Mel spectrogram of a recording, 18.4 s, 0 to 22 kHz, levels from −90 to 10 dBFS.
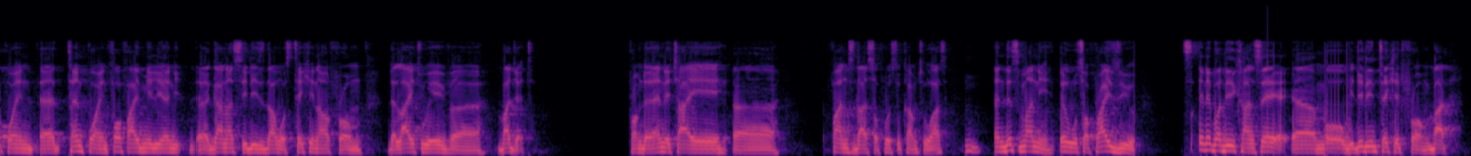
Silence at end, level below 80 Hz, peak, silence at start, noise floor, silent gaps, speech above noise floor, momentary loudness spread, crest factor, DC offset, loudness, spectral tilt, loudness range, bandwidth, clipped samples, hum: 0.15 s; -60 dBFS; -20 dBFS; 0 s; under -90 dBFS; none; over 58 dB; 7 LU; 12 dB; under 0.1%; -33 LUFS; -6.5 dB/octave; 3 LU; 8 kHz; under 0.1%; none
